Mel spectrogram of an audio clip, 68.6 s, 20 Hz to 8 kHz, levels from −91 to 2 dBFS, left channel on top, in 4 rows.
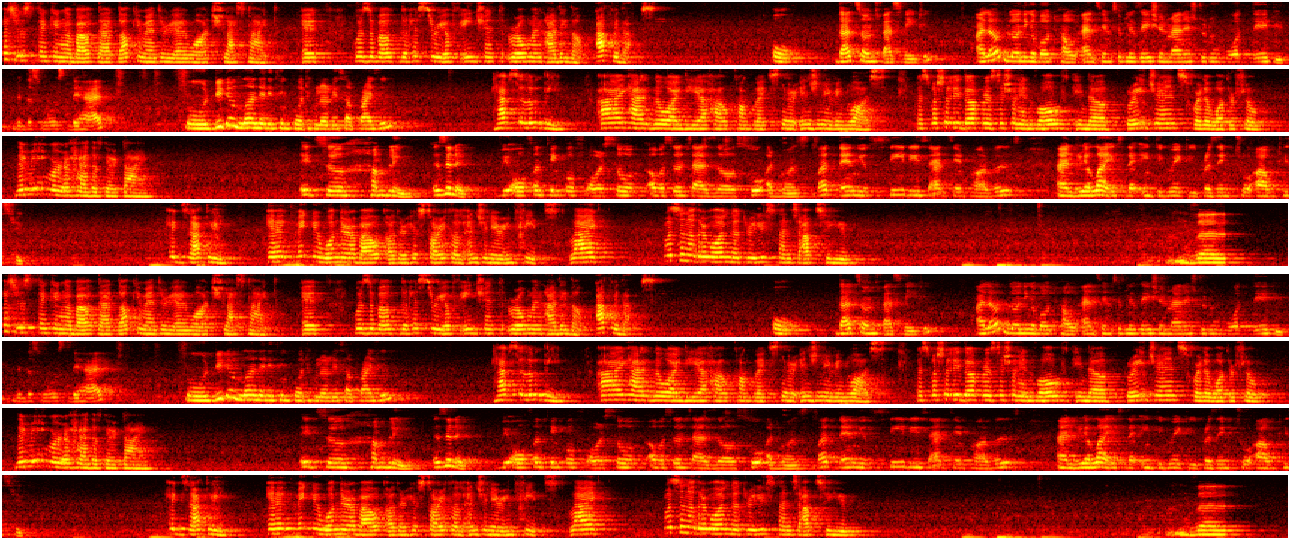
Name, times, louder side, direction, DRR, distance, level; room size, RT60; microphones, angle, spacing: voice 1, 0.0-3.5 4.0-4.2 4.7-8.7 23.7-24.6 25.1-28.9 29.3-34.0 34.5-36.3 53.7-54.5 55.0-59.4 60.3-62.9, left 1 dB, 10° left, 7 dB, 1.0 m, -24 dB
voice 2, 11.1-12.4 13.0-17.1 17.3-18.5 19.6-22.4 38.3-40.5 41.0-45.9 46.1-47.8 48.4-51.8 67.0-67.8, left 3 dB, 75° left, 10 dB, 1.4 m, -25 dB
24.0 x 21.0 x 5.9 m, 0.95 s
head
